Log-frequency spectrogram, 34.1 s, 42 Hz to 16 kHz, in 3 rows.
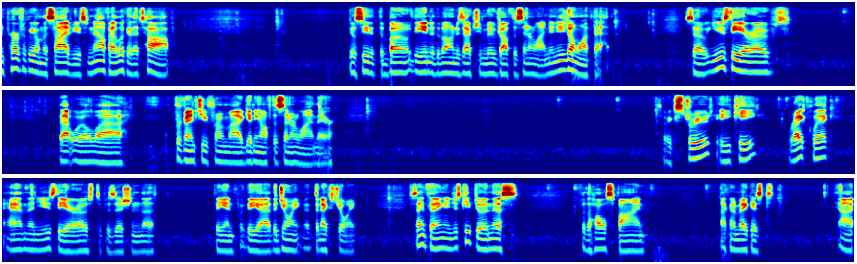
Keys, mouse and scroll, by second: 0.5-4.5 middle drag, 7.8 middle click, 8.1 ctrl+z, 9.8-11.6 drag, 11.6 ctrl+z, 18.7-20.0 drag, 20.0 e, 21.7 right click, 22.4-27.2 drag, 27.8 e, 28.3 right click, 28.8-32.9 drag, 32.9 e.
